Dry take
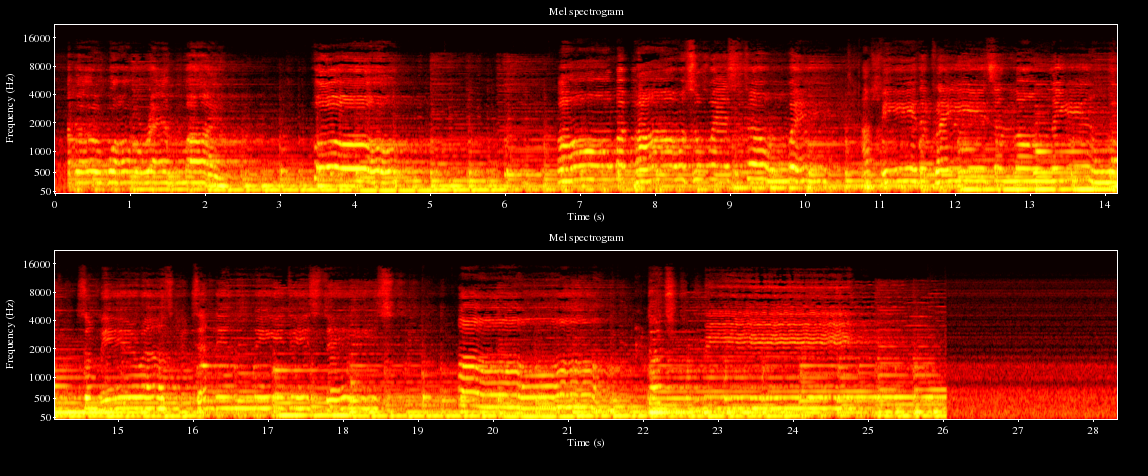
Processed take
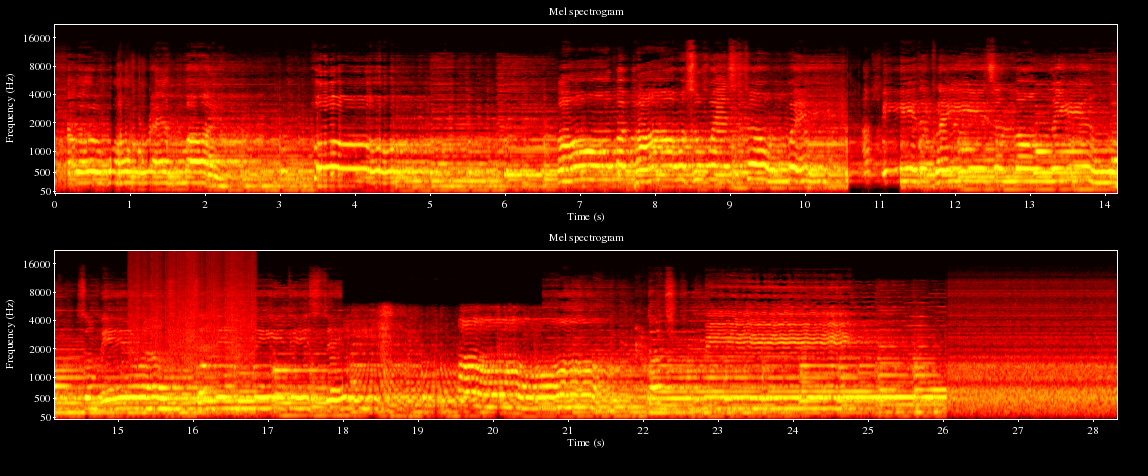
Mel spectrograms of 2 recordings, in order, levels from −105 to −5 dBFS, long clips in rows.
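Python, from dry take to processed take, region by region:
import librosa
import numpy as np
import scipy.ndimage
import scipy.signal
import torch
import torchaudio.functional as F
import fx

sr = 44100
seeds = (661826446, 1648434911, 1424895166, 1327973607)

y = fx.chain(x, sr, fx.peak_eq(hz=280.0, db=4.0, octaves=1.6),
    fx.over_compress(threshold_db=-30.0, ratio=-0.5),
    fx.doppler_dist(depth_ms=0.14), at=(0.74, 1.34))
y = fx.chain(y, sr, fx.over_compress(threshold_db=-28.0, ratio=-0.5),
    fx.notch_comb(f0_hz=810.0), at=(3.55, 6.71))
y = fx.chain(y, sr, fx.highpass(hz=420.0, slope=24),
    fx.notch(hz=2500.0, q=21.0),
    fx.upward_expand(threshold_db=-43.0, expansion=2.5), at=(10.57, 11.27))
y = fx.peak_eq(y, sr, hz=180.0, db=9.5, octaves=0.73, at=(15.12, 16.84), fade=0.02)
y = fx.dmg_crackle(y, sr, seeds[0], per_s=490.0, level_db=-36.0, at=(15.12, 16.84), fade=0.02)
y = fx.room_flutter(y, sr, wall_m=5.5, rt60_s=0.31, at=(15.12, 16.84), fade=0.02)
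y = fx.chain(y, sr, fx.resample_bad(factor=4, down='none', up='filtered'),
    fx.flanger_cancel(hz=1.2, depth_ms=6.9), at=(17.99, 20.66))
y = scipy.signal.sosfilt(scipy.signal.butter(2, 570.0, 'highpass', fs=sr, output='sos'), y)
y = fx.high_shelf(y, sr, hz=4900.0, db=-12.0)
y = fx.env_flatten(y, sr, amount_pct=50)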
